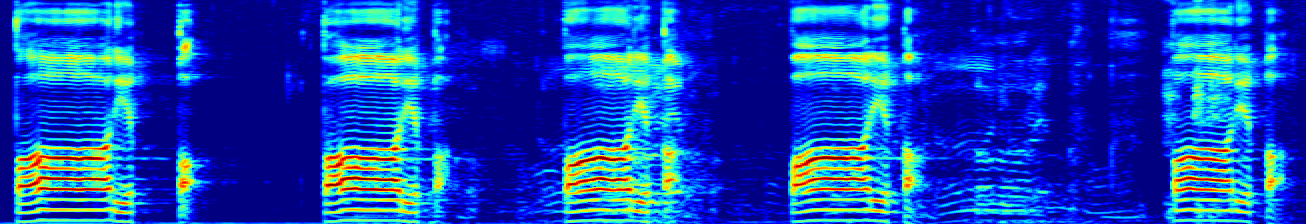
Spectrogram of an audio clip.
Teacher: So now when you stop on this qaf, you should stop on it and the natural pop should come out, which resembles what? Half of a fatha, half of an A. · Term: Qalqala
